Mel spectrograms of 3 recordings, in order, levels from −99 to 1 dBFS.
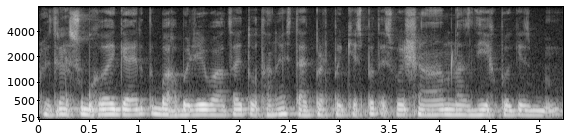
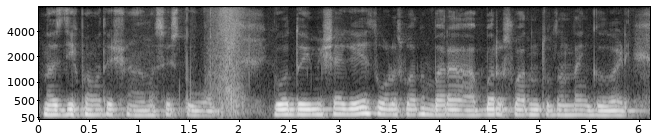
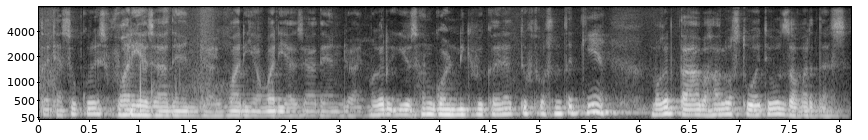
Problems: none marked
